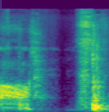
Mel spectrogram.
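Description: A dog growls in two rough, rumbling bursts separated by a short silent pause, the second one starting lower and louder, with no talking.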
